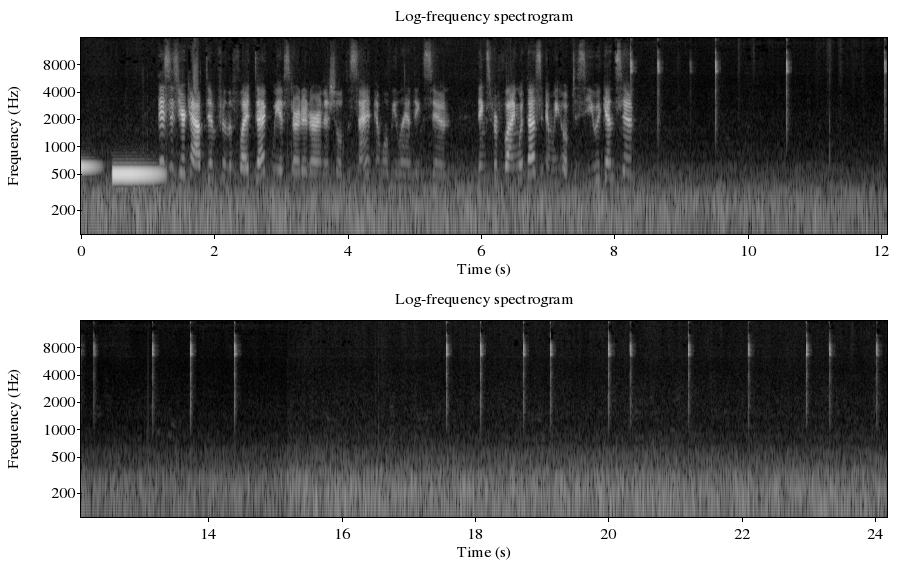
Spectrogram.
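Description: A plane's engines drone steadily in the cabin.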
